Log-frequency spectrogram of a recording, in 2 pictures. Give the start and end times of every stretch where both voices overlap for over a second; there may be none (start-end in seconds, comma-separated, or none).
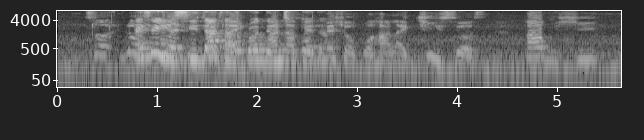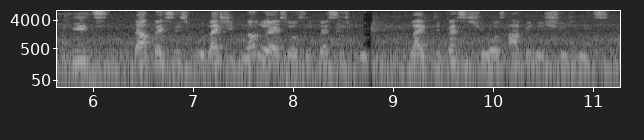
0.8-2.8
